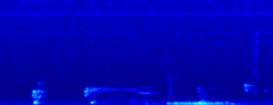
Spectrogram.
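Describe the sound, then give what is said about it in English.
Low underwater grunts from a cod in a hydrophone recording: two short thumping knocks, then a longer rumbling burst of pulsed grunts against a quiet background with no talking. “That's actually cod.”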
